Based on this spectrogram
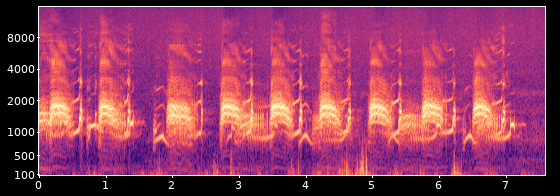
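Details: A swimming Red-throated Loon gives about eight harsh, nasal, goose-like calls, each ending in a brief upward hitch, roughly one per second. Low water or wind rumble sits underneath.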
